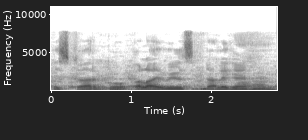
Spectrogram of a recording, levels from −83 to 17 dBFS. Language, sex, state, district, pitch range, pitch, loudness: Hindi, male, Punjab, Fazilka, 100-110 Hz, 100 Hz, -18 LUFS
